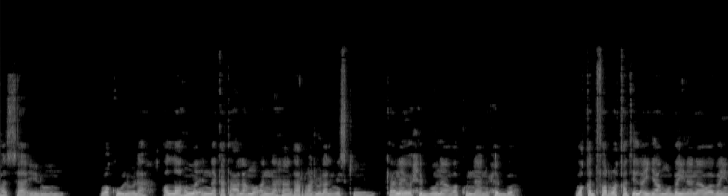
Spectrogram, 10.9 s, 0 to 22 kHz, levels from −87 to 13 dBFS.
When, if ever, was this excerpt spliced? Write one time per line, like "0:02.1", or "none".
0:02.4
0:05.7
